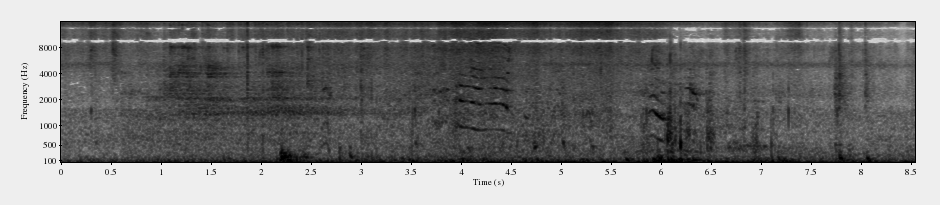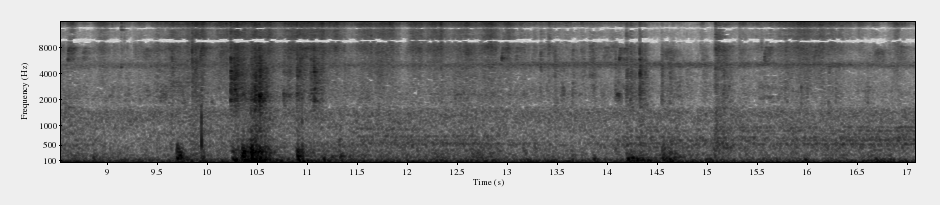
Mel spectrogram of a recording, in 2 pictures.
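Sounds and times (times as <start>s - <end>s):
grass rustling: 0.0s - 17.0s.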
